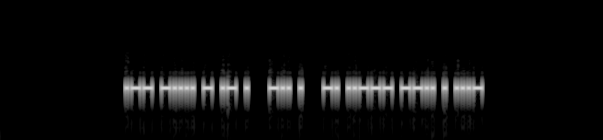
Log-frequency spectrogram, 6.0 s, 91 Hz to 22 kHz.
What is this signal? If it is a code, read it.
Morse code, heard as a keyed tone, about 40 wpm, 700 Hz. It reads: W6TAE DE N2ZEV
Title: USA Callsign DE Callsign - 5 Characters - 40wpm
